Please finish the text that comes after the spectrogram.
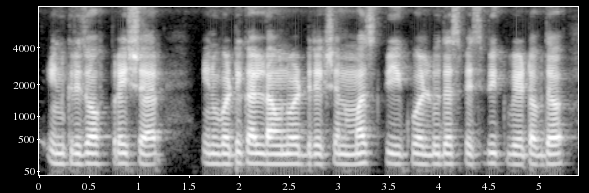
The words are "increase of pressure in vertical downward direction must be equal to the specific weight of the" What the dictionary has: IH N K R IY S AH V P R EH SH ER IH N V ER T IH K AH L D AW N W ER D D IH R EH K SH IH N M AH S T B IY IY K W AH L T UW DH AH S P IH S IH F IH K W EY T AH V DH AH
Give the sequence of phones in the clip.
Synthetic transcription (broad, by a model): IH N K R IY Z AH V P R EH SH ER IH N V ER T IH K AH L D AW N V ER D D IH R EH K SH IH N M AH S T B IY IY K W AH L T UW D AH S P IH S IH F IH K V EY T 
